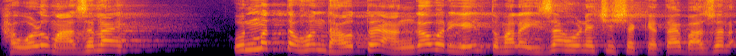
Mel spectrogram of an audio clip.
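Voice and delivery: villagers shouting a warning. Retold or imitated. Villagers shouting at the old man to step aside from the charging bull. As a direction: call out urgently to a deaf old man. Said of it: "ओरडून सांगितलं".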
